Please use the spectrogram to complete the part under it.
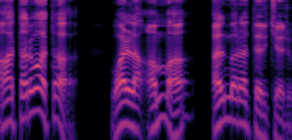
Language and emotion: Telugu, neutral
